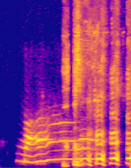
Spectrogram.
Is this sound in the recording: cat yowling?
yes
